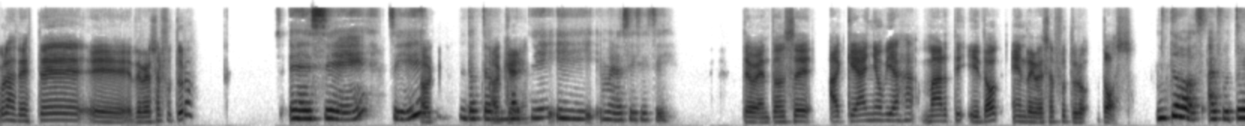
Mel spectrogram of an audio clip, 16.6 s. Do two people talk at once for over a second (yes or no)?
no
